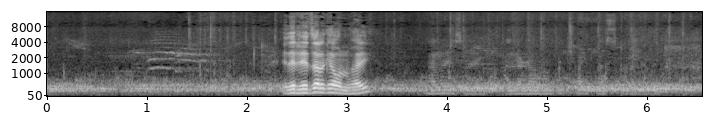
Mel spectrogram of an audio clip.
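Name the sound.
pigeons cooing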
